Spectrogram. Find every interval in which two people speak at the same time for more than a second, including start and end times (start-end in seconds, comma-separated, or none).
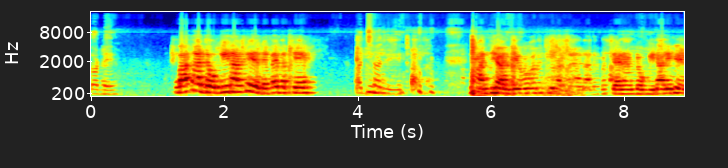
none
